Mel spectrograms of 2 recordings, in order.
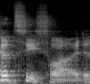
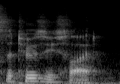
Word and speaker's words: Toosie Slide: It's The Tootsie Slide, isn't it? – No, it's The Toosie Slide. – Really? Even though it's spelled Tootsie? – It's not spelled Tootsie.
